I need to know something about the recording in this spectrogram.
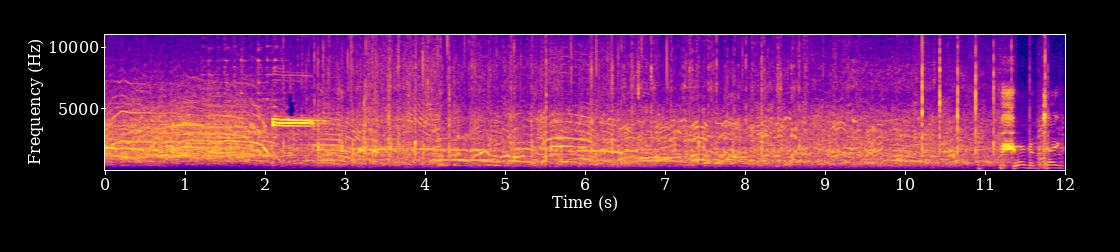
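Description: A large crowd cheers and shouts in a stadium.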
